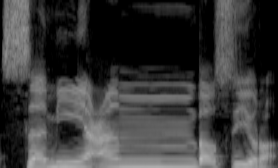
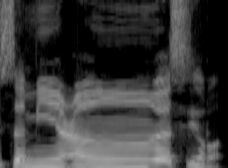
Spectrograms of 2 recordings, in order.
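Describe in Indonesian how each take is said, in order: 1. Bibir tertutup rapat pada m dan b. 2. Bibir tetap terbuka pada m dan b.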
